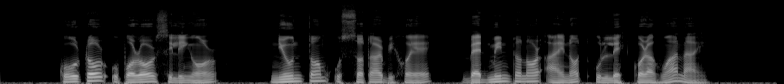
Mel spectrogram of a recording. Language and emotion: Assamese, neutral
